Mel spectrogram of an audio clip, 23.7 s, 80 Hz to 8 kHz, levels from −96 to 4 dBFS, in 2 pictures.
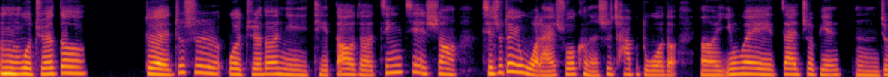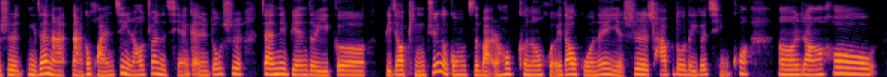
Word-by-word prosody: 嗯， 230 Hz, -2 st, +9 dB
我 215 Hz, -2 st, +7 dB
觉 215 Hz, +2 st, +3 dB
得 235 Hz, 0 st, +3 dB, 0.8 s
对， 205 Hz, -4 st, +7 dB
就 260 Hz, +8 st, -2 dB
是 255 Hz, -5 st, 0 dB
我 205 Hz, -1 st, +2 dB
觉 200 Hz, +1 st, -3 dB
得 215 Hz, +1 st, +2 dB
你 185 Hz, -4 st, -1 dB
提 180 Hz, +2 st, -7 dB
到 195 Hz, +2 st, +1 dB
的 180 Hz, -2 st, -3 dB
经 255 Hz, +5 st, -2 dB
济 275 Hz, -4 st, -3 dB
上， 215 Hz, -4 st, -1 dB, 0.3 s
其 230 Hz, -, +4 dB
实 255 Hz, +3 st, +1 dB
对 305 Hz, +3 st, +5 dB
于 -, -, +4 dB
我 220 Hz, -10 st, +4 dB
来 160 Hz, +1 st, -2 dB
说， 205 Hz, +4 st, -1 dB
可 210 Hz, +1 st, -3 dB
能 155 Hz, -5 st, -2 dB
是 205 Hz, +7 st, -5 dB
差 200 Hz, 0 st, -7 dB
不 200 Hz, -, -9 dB
多 175 Hz, -3 st, -3 dB
的。 160 Hz, -1 st, -4 dB, 0.3 s
呃， 175 Hz, -1 st, +1 dB
因 200 Hz, +5 st, 0 dB
为 205 Hz, -4 st, +2 dB
在 205 Hz, -1 st, +1 dB
这 200 Hz, +1 st, -3 dB
边， 185 Hz, -1 st, -5 dB, 0.2 s
嗯 165 Hz, -2 st, -4 dB
就 185 Hz, +3 st, -3 dB
是 175 Hz, -1 st, -2 dB
你 185 Hz, -3 st, 0 dB
在 220 Hz, +4 st, +5 dB
哪 170 Hz, -5 st, +1 dB
哪 175 Hz, -2 st, 0 dB
个 200 Hz, +6 st, +1 dB
环 165 Hz, -2 st, -3 dB
境， 230 Hz, +1 st, +2 dB
然 170 Hz, -, -3 dB
后 180 Hz, -, -1 dB
赚 220 Hz, +2 st, -1 dB
的 185 Hz, -, 0 dB
钱 160 Hz, -1 st, -7 dB
感 -, -, -3 dB
觉 165 Hz, 0 st, -4 dB
都 195 Hz, +4 st, -3 dB
是 205 Hz, -1 st, -2 dB, 0.2 s
在 210 Hz, -2 st, +4 dB
那 210 Hz, 0 st, +3 dB
边 180 Hz, -2 st, -2 dB
的 170 Hz, -2 st, -2 dB
一 160 Hz, 0 st, -2 dB
个 170 Hz, 0 st, -1 dB, 0.2 s
比 170 Hz, -, -1 dB
较 180 Hz, +2 st, +3 dB
平 175 Hz, -2 st, -4 dB
均 275 Hz, -, -1 dB
的 295 Hz, -, +4 dB
工 175 Hz, -1 st, -2 dB
资 175 Hz, +1 st, -3 dB
吧。 165 Hz, -2 st, +1 dB
然 -, -, -2 dB
后 205 Hz, +2 st, +2 dB
可 190 Hz, -2 st, -2 dB
能 175 Hz, +1 st, -1 dB
回 175 Hz, -1 st, -4 dB
到 195 Hz, +2 st, +3 dB
国 165 Hz, -3 st, -4 dB
内 200 Hz, +4 st, 0 dB
也 170 Hz, -4 st, -3 dB
是 190 Hz, +6 st, -1 dB
差 180 Hz, 0 st, -3 dB
不 185 Hz, -, -14 dB
多 190 Hz, -2 st, -2 dB
的 175 Hz, -, -4 dB
一 165 Hz, -, -5 dB
个 180 Hz, +1 st, -1 dB
情 195 Hz, +2 st, -9 dB
况。 220 Hz, -2 st, -3 dB, 0.4 s
呃 185 Hz, 0 st, +1 dB
然 185 Hz, 0 st, 0 dB
后 220 Hz, -3 st, +2 dB
195 Hz, 230 characters per minute, -23 LUFS, 175-215 Hz, 0.8 s, 嗯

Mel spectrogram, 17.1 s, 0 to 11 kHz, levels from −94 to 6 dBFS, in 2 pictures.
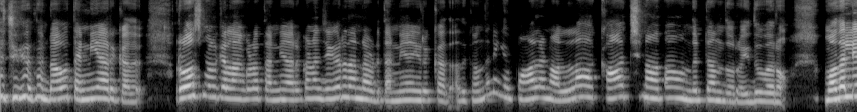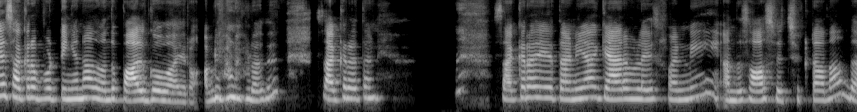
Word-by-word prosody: எந்த 335 Hz, -, 0 dB
ஜிகர்தண்டாவும் 310 Hz, -2 st, 0 dB
தண்ணியா 285 Hz, +3 st, 0 dB
இருக்காது. 220 Hz, -6 st, -4 dB, 0.4 s
ரோஸ் 340 Hz, +3 st, +6 dB
மில்க் 325 Hz, -2 st, -3 dB
எல்லாம் 280 Hz, -1 st, -1 dB
கூட 280 Hz, -, -3 dB
தண்ணியா 260 Hz, 0 st, -4 dB
இருக்கும். 290 Hz, +3 st, -7 dB
ஆனா 290 Hz, -, -3 dB
ஜிகர்தண்டா 305 Hz, -1 st, -1 dB
அப்படி 245 Hz, 0 st, -9 dB
தண்ணியா 245 Hz, +2 st, -4 dB
இருக்காது. 240 Hz, -3 st, -8 dB
அதுக்கு 240 Hz, 0 st, -10 dB
வந்து 335 Hz, +11 st, -8 dB
நீங்க 320 Hz, -7 st, -8 dB
பால 280 Hz, +3 st, -1 dB, 0.2 s
நல்லா 270 Hz, +8 st, -1 dB, 0.2 s
காய்ச்சினா 320 Hz, +1 st, 0 dB
தான் 310 Hz, 0 st, -3 dB
வந்துட்டு 255 Hz, 0 st, -3 dB
அந்த 235 Hz, -3 st, -5 dB
ஒரு 205 Hz, -2 st, -8 dB
இது 230 Hz, +2 st, -5 dB
வரும். 210 Hz, -2 st, -4 dB, 0.4 s
மொதல்லயே 335 Hz, +5 st, +7 dB
சர்க்கரை 310 Hz, 0 st, +5 dB
போட்டுட்டீங்கன்னா 285 Hz, +1 st, +2 dB
அது 290 Hz, -, +1 dB
வந்து 275 Hz, +1 st, -2 dB
பால் 245 Hz, +2 st, +8 dB
கோவாகிரும். 215 Hz, -5 st, 0 dB
அப்டி 290 Hz, +4 st, -1 dB
பண்ணக்கூடாது. 290 Hz, -2 st, 0 dB, 0.5 s
சர்க்கரை 280 Hz, +2 st, +3 dB
தண்ணி 305 Hz, 0 st, -5 dB, 1.2 s
சர்க்கரையை 310 Hz, +2 st, +1 dB
தனியா 285 Hz, +4 st, +1 dB, 0.2 s
கேரமலைஸ் 275 Hz, 0 st, +3 dB
பண்ணி 275 Hz, +6 st, -4 dB, 0.3 s
அந்த 245 Hz, -1 st, -2 dB
சாஸ் 245 Hz, +1 st, +3 dB
வச்சுக்கிட்டா 255 Hz, +1 st, -4 dB
தான் 375 Hz, -, -2 dB
அந்த 285 Hz, -5 st, -3 dB
280 Hz, 165 wpm, -23 LUFS, 255-310 Hz, 1.2 s, பால்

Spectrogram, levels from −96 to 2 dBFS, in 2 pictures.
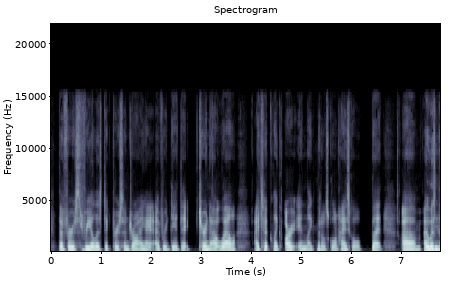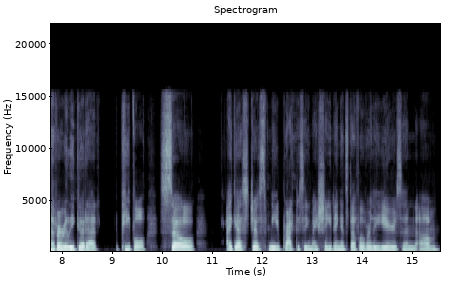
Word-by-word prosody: the 210 Hz, -, +2 dB
first 210 Hz, 0 st, 0 dB
realistic 190 Hz, -1 st, +2 dB
person 185 Hz, 0 st, -3 dB
drawing 185 Hz, 0 st, -2 dB
I 170 Hz, -, -3 dB
ever 180 Hz, -1 st, -3 dB
did 165 Hz, 0 st, -3 dB
that 170 Hz, -1 st, -4 dB, 0.2 s
turned 185 Hz, -2 st, +3 dB
out 170 Hz, +3 st, -1 dB
well. 235 Hz, +7 st, +3 dB, 0.4 s
I 205 Hz, +1 st, 0 dB
took, 270 Hz, +3 st, -2 dB
like, 215 Hz, -3 st, -1 dB
art 210 Hz, +2 st, +2 dB
in, 185 Hz, -1 st, -3 dB
like, 165 Hz, 0 st, -8 dB
middle 175 Hz, -3 st, -3 dB
school -, -, -8 dB
and -, -, -10 dB
high 185 Hz, 0 st, -1 dB
school, 150 Hz, -6 st, -8 dB, 0.2 s
but, -, -, 0 dB, 0.4 s
um, 190 Hz, -4 st, +3 dB
I 235 Hz, +3 st, +7 dB
was 270 Hz, 0 st, +7 dB
never 270 Hz, +3 st, +5 dB
really 245 Hz, -4 st, +7 dB
good 200 Hz, -1 st, +4 dB
at 175 Hz, 0 st, 0 dB, 0.5 s
people. 225 Hz, -, -2 dB, 0.3 s
So, 195 Hz, -2 st, +3 dB, 0.6 s
I 215 Hz, 0 st, +1 dB
guess 225 Hz, -1 st, +1 dB
just 215 Hz, -1 st, -1 dB
me 200 Hz, -1 st, +2 dB
practicing 190 Hz, +1 st, -3 dB
my 175 Hz, 0 st, -4 dB
shading 175 Hz, +2 st, -3 dB
and 185 Hz, -, -4 dB
stuff 195 Hz, +1 st, -4 dB
over 205 Hz, +1 st, 0 dB
the 210 Hz, 0 st, 0 dB
years 215 Hz, -1 st, -2 dB
and, 160 Hz, -4 st, -6 dB
um, 160 Hz, +4 st, -8 dB
190 Hz, 180 wpm, -20 LUFS, 180-215 Hz, 0.6 s, I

